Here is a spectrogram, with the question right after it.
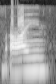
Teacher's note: Ain pronounced from the middle part of the throat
